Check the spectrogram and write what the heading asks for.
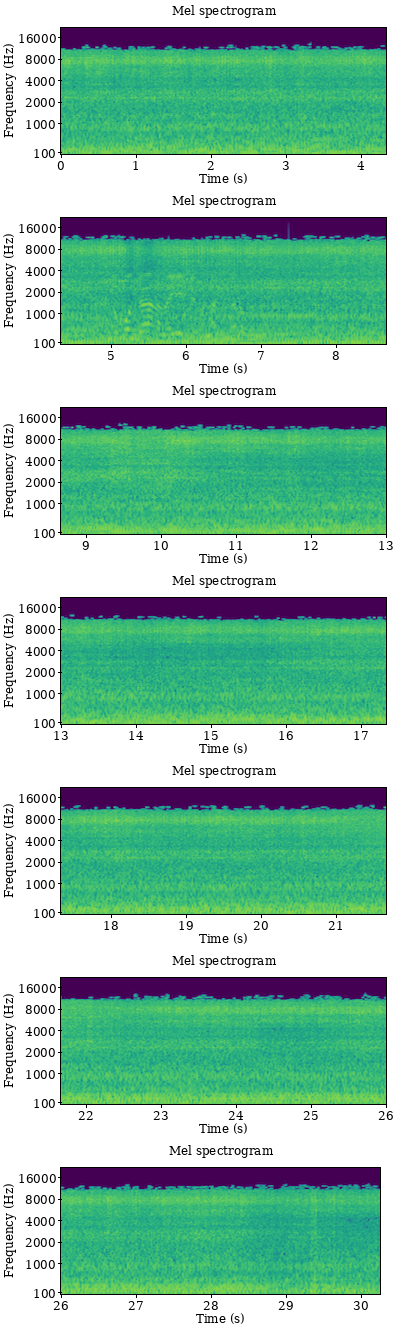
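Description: Engine of a karakat, a homemade off-road vehicle on low-pressure tyres, running steadily under load as it drives across rough grass, easing off briefly near the end.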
